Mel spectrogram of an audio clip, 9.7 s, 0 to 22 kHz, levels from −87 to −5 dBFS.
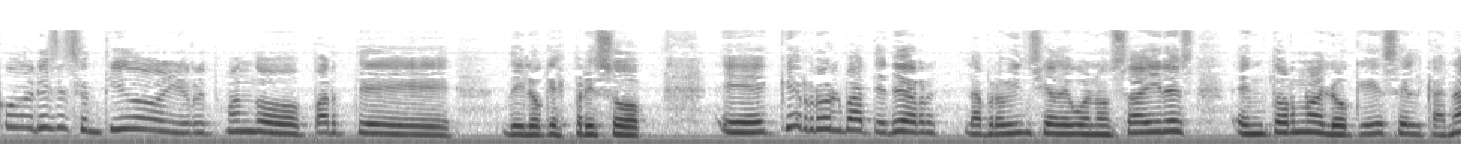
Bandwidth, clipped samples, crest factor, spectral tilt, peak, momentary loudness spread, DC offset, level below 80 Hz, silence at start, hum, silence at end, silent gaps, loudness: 10.5 kHz; under 0.1%; 16 dB; -6 dB/octave; -16 dBFS; 8 LU; under 0.1%; -48 dBFS; 0 s; none; 0 s; none; -32 LUFS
